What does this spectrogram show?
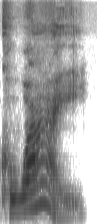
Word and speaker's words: kawaii: They're oh my gosh, I think they're called Kawaii. Is that right? Is that called Kawaii? Wait a minute. I don't even know where my mirror is. Is that Kawaii? Because it's spelled like Hawaii.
